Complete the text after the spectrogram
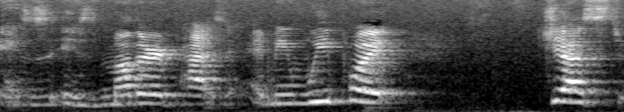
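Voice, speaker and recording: With an American accent, a woman uses a raised, projected voice that is high, bright and sharp, with an animated tone, ordinary pitch variation and a moderate pace. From US Northeast (northeastern New Jersey). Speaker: comedian and comedy producer. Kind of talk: casual interview chat. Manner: chatty, animated.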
